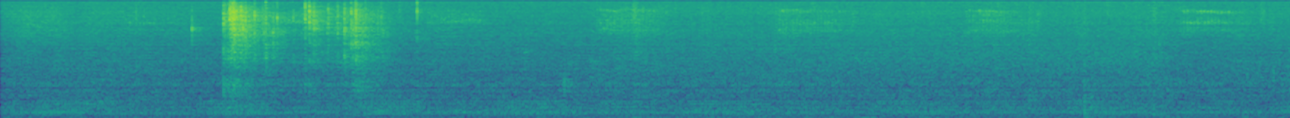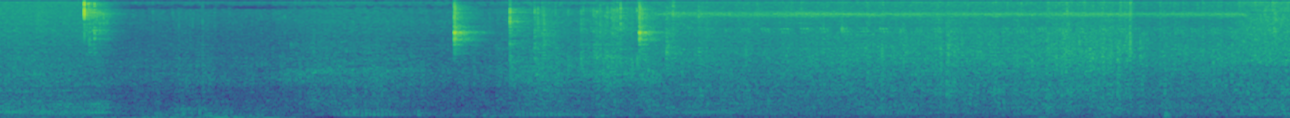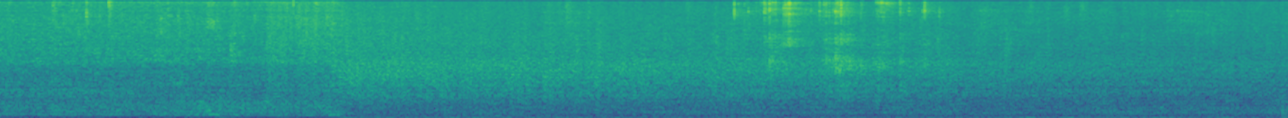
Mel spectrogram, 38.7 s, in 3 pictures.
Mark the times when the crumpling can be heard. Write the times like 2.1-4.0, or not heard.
2.2-3.9, 17.9-19.9, 33.3-35.2.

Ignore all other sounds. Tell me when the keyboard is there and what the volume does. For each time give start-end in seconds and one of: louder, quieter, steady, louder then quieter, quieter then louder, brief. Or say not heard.
not heard.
